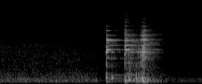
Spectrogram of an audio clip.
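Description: Lid of an enamelled cast-iron Dutch oven set down on the pot, a single clink that rings briefly about a second in.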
